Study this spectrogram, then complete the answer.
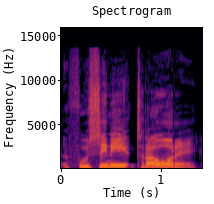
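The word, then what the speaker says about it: Fousseni Traoré: And for what it's worth, Alex, the more native pronunciation is Fusini Traore.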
